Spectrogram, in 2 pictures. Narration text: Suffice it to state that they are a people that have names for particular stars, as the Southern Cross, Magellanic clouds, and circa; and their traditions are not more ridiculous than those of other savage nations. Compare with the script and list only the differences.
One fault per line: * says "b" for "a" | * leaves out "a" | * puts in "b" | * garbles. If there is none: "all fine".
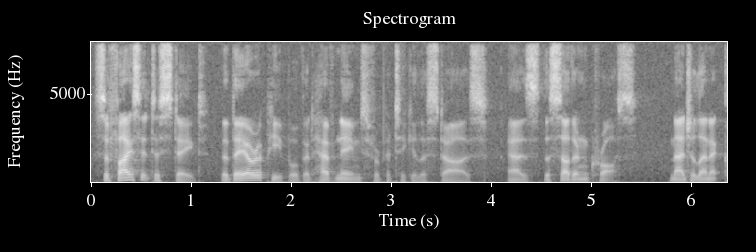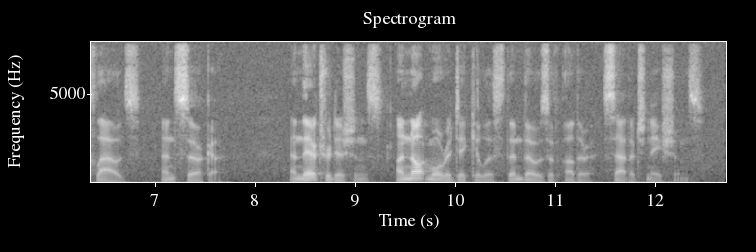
all fine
